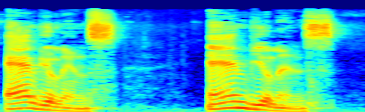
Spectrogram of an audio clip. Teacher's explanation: L'accentuation se fait sur ces deux premières lettres qui forment la first syllable. So I would like you to stress that first syllable.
